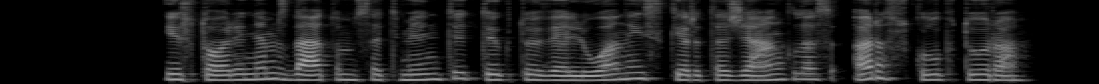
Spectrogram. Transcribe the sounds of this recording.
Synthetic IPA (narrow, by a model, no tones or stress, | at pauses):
ɪst̪ɔɾʲɪnʲɛms̬d̪ɑːt̪ʊmsɐt̪ʲmʲɪnʲt̪ʲɪt̪ʲɪkt̪ʊʋʲɛlʲuɔnɐɪsʲkʲɪɾt̪ɐʒʲæˑŋklˠɐsɐɾskʊlˠpt̪uɾɐ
